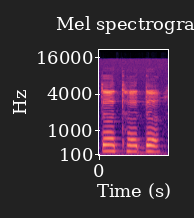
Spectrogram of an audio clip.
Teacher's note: जेव्हा उच्चार करतो तेव्हा आपले जे दात वरचे दात असतात त्याच्या पाठीमागच्या साईडला जिभेचा स्पर्श होतो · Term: दंत्य वर्ण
